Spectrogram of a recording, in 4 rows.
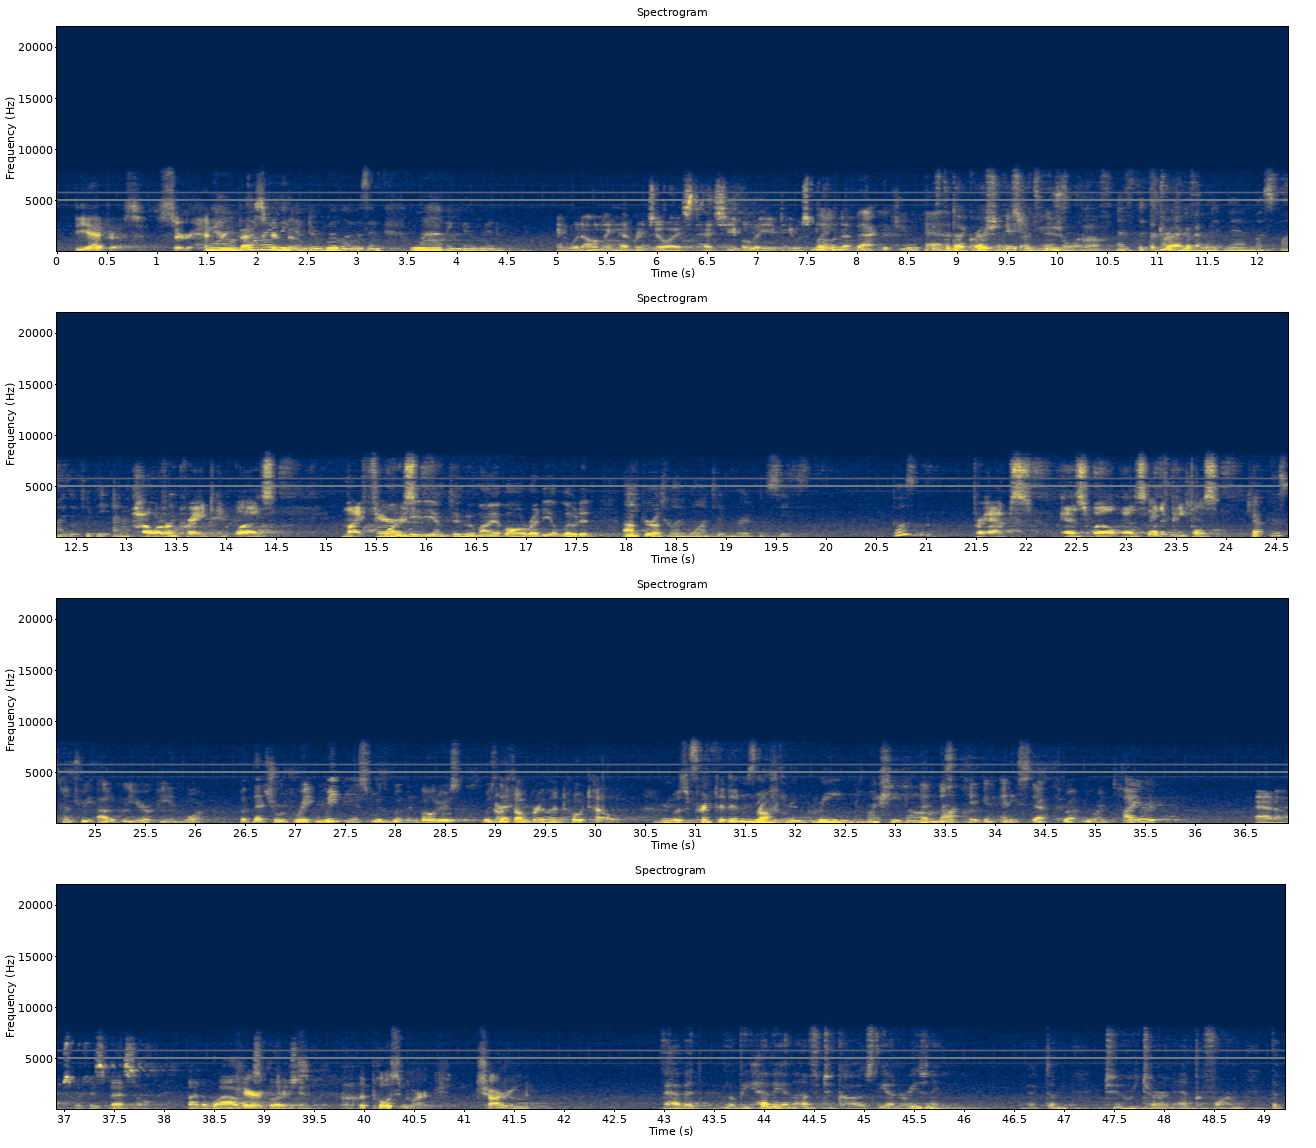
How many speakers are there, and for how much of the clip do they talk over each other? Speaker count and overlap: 8, about 19%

